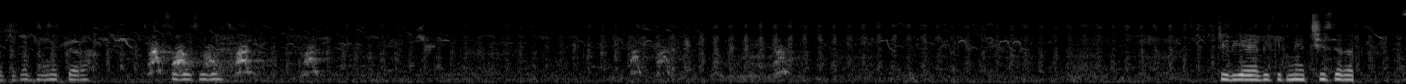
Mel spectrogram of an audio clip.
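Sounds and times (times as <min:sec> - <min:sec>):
birds chirping faintly: 0:00.0 - 0:14.0.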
